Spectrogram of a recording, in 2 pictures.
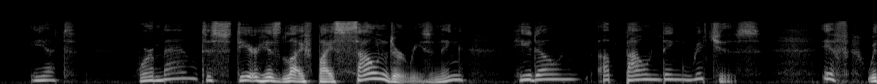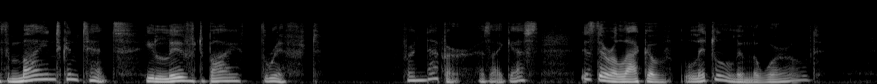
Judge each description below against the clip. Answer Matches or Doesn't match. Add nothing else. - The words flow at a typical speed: Doesn't match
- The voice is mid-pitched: Matches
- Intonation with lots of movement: Matches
